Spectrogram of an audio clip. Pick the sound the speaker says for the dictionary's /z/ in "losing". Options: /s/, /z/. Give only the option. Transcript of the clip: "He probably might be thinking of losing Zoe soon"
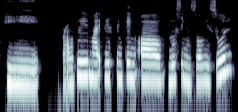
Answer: /s/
